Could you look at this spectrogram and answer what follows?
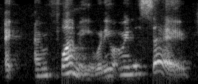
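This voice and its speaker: A woman's voice: mid-range voice, sing-song, fast talker, a little mellow. Giggly woman greeting live viewers. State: phlegmy, coughing. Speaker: co-host of a live stream. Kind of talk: casual live-stream chat.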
